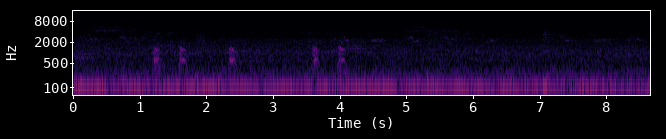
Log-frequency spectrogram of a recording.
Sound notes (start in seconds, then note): 1.2 dog barking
